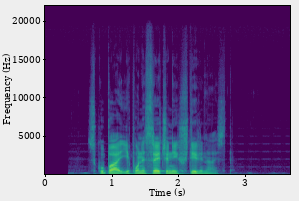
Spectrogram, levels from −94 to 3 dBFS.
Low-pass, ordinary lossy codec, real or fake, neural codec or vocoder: 19.8 kHz; none; fake; vocoder, 48 kHz, 128 mel bands, Vocos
